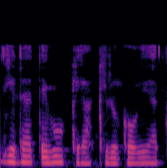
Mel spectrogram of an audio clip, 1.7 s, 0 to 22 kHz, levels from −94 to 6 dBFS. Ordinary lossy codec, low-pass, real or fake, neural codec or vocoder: none; 7.2 kHz; fake; codec, 16 kHz, 4 kbps, X-Codec, HuBERT features, trained on balanced general audio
